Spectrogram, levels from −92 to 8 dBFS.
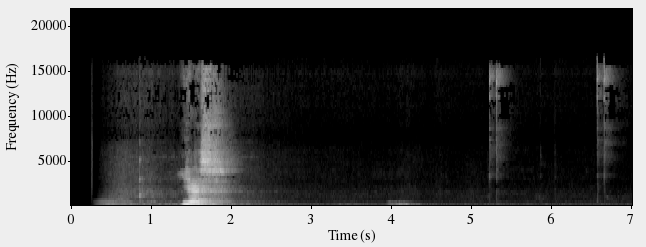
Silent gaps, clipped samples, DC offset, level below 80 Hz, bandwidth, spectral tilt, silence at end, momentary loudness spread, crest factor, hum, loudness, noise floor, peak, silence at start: none; under 0.1%; under 0.1%; -58 dBFS; 16.5 kHz; -4 dB/octave; 5.05 s; 29 LU; 22 dB; none; -13 LUFS; -71 dBFS; 0 dBFS; 1.4 s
